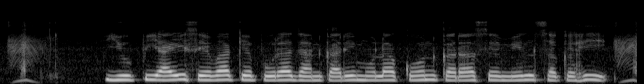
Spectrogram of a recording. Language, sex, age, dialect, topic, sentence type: Chhattisgarhi, male, 18-24, Eastern, banking, question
